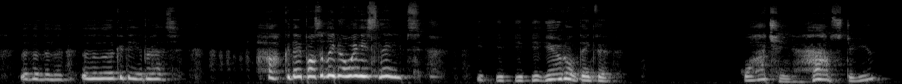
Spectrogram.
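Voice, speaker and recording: A put-on character voice, shaky and fairly high, swings very widely in pitch. It moves at a moderate pace with long, frequent pauses. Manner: frightened.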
